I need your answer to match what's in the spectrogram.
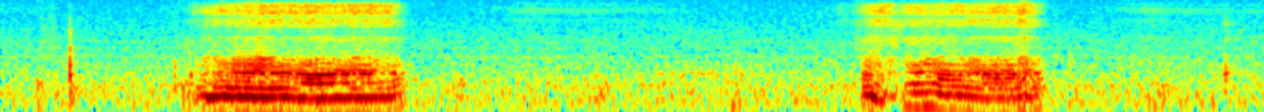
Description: So apparently my sister's new puppy has quite the snore!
